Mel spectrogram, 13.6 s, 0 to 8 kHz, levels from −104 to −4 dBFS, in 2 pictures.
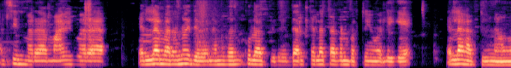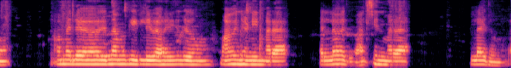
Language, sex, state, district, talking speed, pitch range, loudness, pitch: Kannada, female, Karnataka, Shimoga, 110 wpm, 165-185 Hz, -20 LUFS, 175 Hz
